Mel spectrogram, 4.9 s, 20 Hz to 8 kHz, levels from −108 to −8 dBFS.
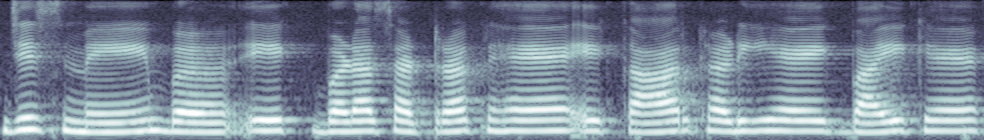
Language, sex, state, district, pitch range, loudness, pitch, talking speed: Hindi, female, Uttar Pradesh, Jalaun, 210-225 Hz, -13 LUFS, 220 Hz, 145 wpm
